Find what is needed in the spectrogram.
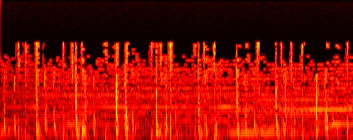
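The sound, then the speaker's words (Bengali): A horse gallops off in quick, uneven clusters of sharp hoof clip-clops on hard ground. The hoofbeats are many and loud, with the rhythm tumbling forward and no speech. “সেই অচেনা বার্তাবহকের পিছন পিছন ঝড়ের বেগে ঘোড়া ছুটিয়ে দিলেন তিনি।”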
